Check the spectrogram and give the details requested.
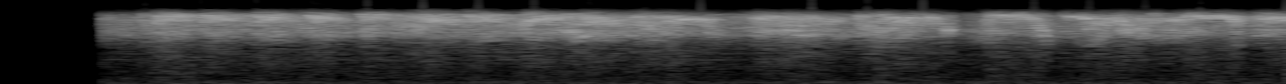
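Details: Swiftlets heading out early in the morning to forage: after a moment of silence, a dense, continuous wash of high twittering chirps begins and runs unbroken with slight pulsing, with occasional faint clicks above.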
